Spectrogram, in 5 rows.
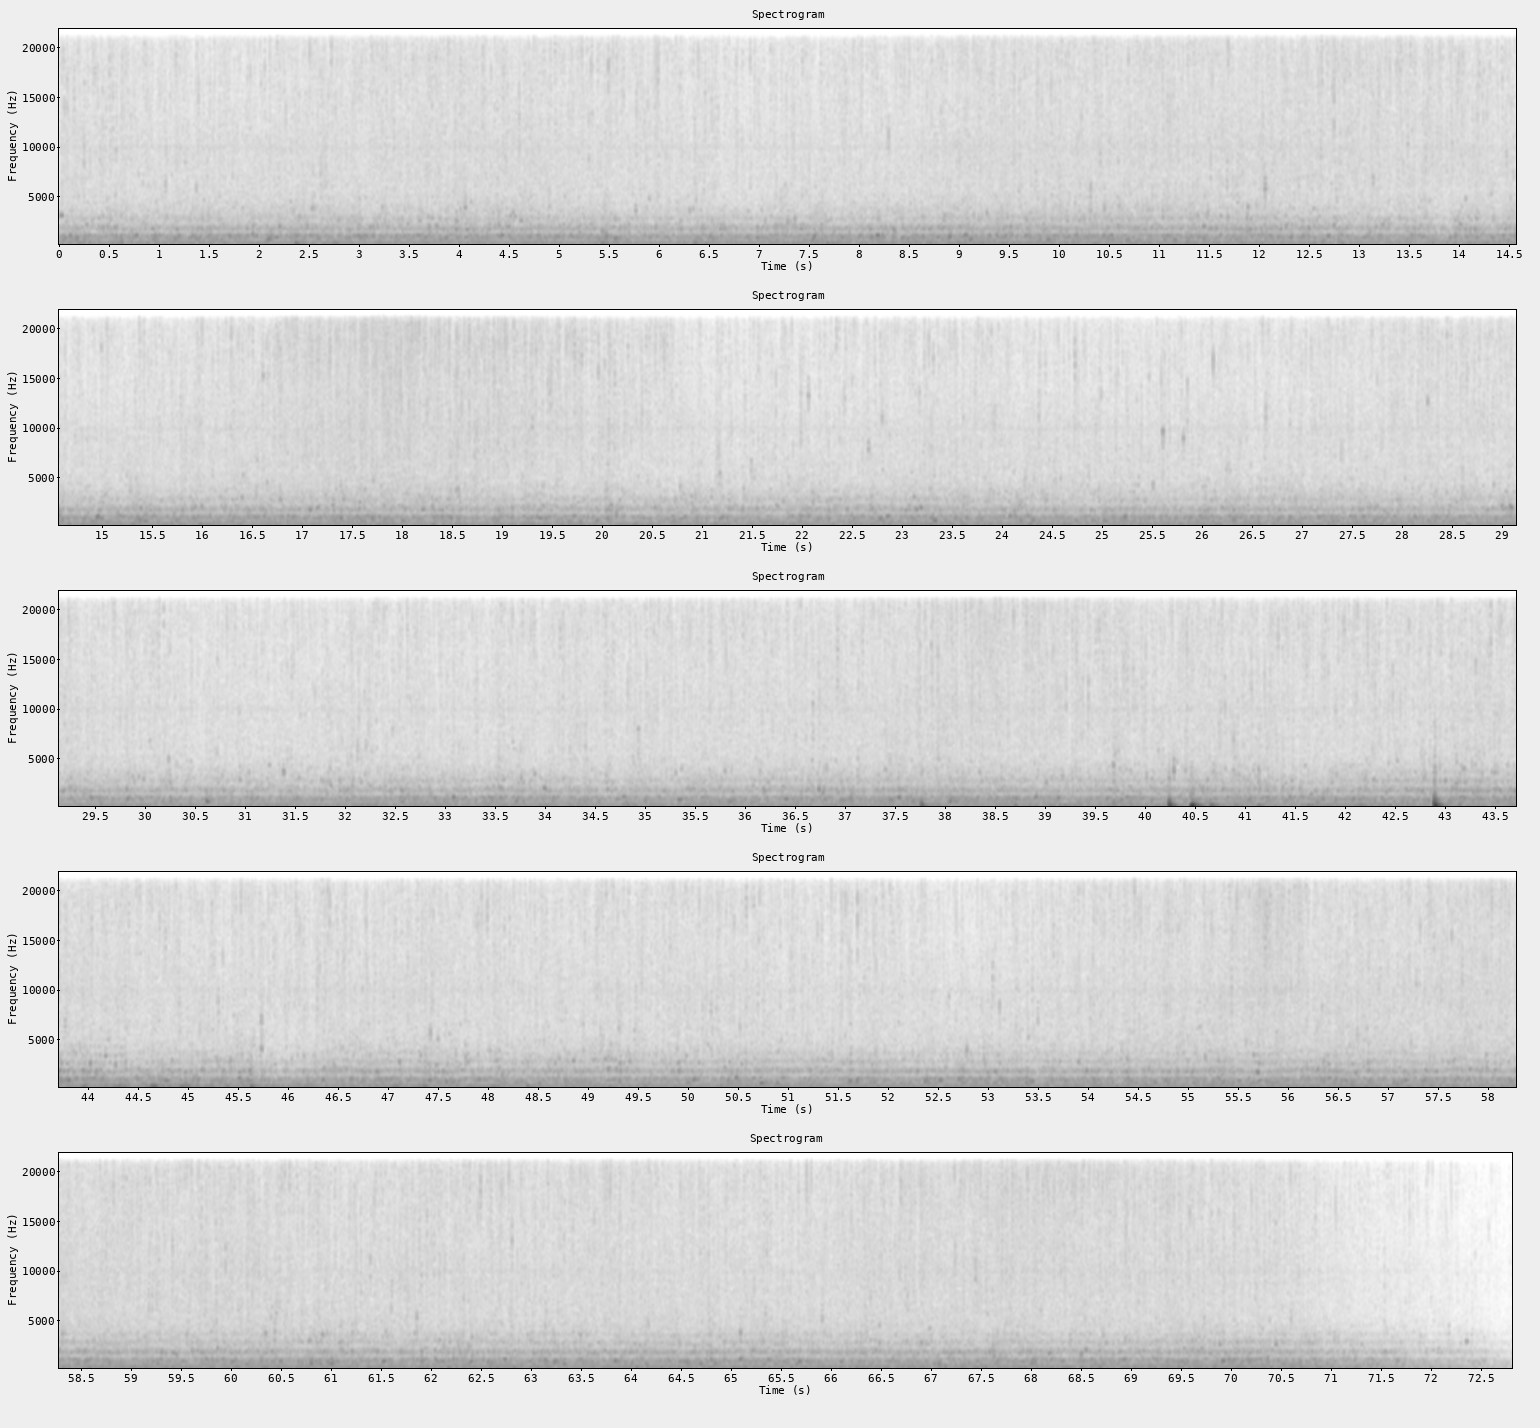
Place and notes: A beautiful March day on a slow moving small electric boat hired for 2 hours to enjoy the broads and channels in this peaceful landscape. Several Marsh Harriers were gliding overhead, sometimes displaying to each other. The electric motor sound is audible but compared to diesel thankfully quiet.
England, United Kingdom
